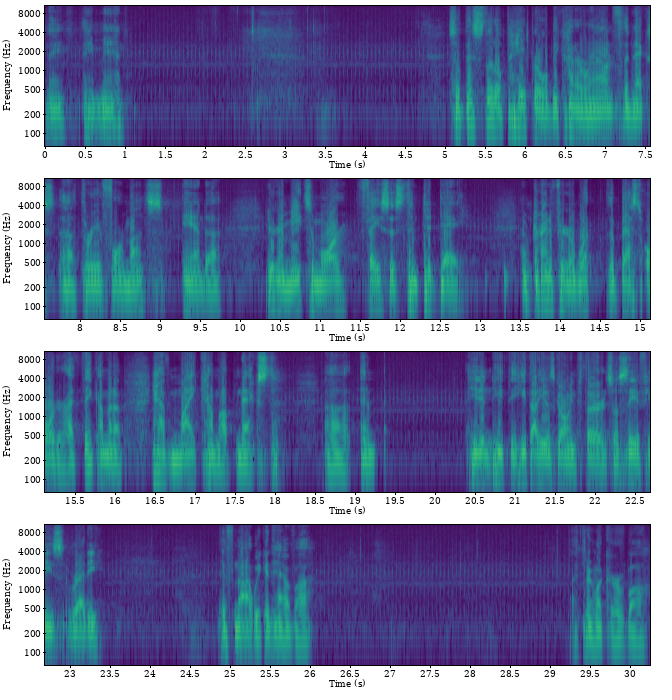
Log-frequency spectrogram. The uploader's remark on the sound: Every week we will share the gospel preached at our church on Sunday.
